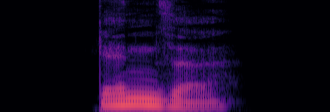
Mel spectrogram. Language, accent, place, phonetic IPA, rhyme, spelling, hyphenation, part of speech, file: German, Germany, Berlin, [ˈɡɛnzə], -ɛnzə, Gänse, Gän‧se, noun, De-Gänse2.ogg
- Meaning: nominative/accusative/genitive plural of Gans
